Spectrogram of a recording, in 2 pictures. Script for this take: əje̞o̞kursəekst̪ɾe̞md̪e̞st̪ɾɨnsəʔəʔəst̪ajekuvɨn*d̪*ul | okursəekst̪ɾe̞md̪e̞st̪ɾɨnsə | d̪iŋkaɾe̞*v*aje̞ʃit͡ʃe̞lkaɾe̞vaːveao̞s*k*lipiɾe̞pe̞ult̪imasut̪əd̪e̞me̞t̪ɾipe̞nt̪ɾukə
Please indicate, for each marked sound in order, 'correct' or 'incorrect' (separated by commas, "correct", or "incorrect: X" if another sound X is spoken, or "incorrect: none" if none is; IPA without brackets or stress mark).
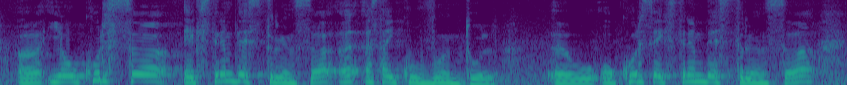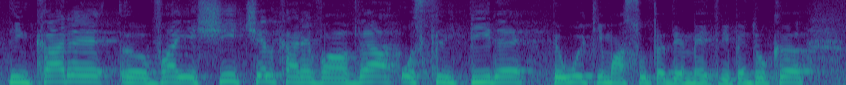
incorrect: t̪, correct, correct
